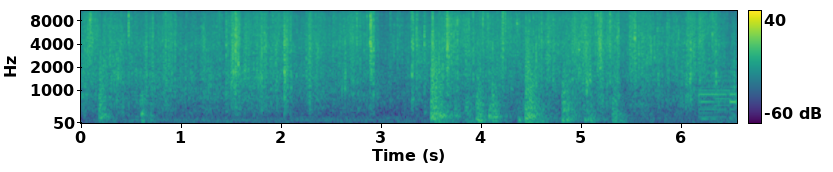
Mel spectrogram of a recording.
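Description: Dry corn husks and stalks rustling and crackling as ears of corn are hand-picked and husked, with several dull thuds in the second half.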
